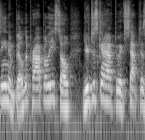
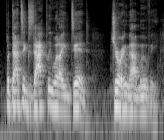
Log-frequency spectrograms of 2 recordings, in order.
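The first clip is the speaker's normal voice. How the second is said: ordinary talk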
